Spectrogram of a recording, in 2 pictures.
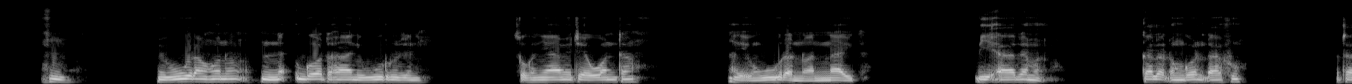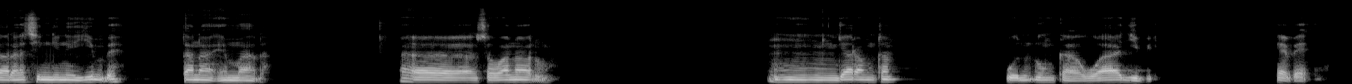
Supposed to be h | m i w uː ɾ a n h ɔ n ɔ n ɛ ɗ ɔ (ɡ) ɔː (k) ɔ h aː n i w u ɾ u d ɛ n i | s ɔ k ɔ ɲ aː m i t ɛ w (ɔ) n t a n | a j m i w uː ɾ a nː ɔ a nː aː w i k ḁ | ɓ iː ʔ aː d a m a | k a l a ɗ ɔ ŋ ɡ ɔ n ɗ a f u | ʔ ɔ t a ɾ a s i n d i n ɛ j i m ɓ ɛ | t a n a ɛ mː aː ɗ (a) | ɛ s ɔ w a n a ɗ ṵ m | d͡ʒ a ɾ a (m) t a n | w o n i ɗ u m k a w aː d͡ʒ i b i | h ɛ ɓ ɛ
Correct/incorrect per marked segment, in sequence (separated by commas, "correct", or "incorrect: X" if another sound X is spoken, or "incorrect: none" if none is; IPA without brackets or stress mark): correct, incorrect: t, correct, correct, correct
